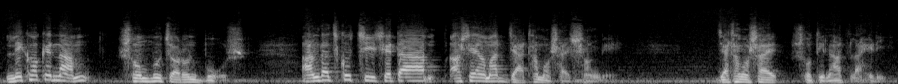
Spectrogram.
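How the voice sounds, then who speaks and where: An actor playing a polite, earnest middle-aged client in a radio drama, explaining his story courteously and at length. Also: mid-range voice. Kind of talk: 1970s radio drama acting. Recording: old radio recording with faint hiss.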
